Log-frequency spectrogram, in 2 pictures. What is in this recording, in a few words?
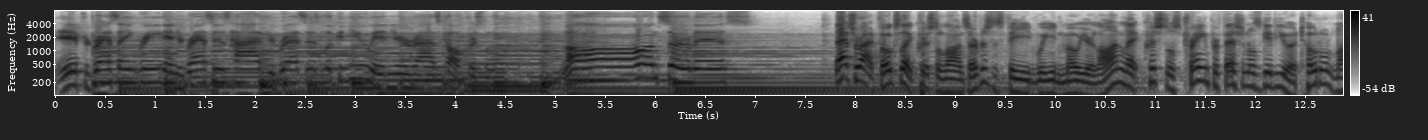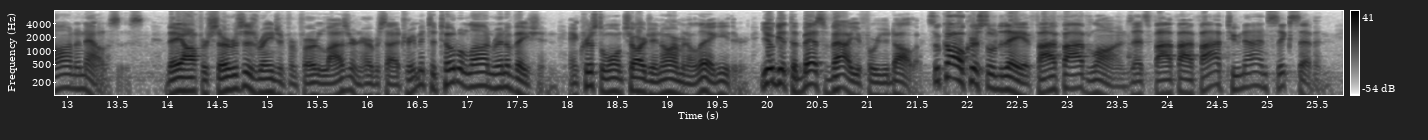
Country Commercial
